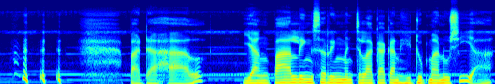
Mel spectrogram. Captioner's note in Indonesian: tertawa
